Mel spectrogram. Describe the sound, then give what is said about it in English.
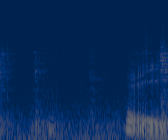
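A locksmith's emergency kit of skeleton keys and lock picks in a heavy leather case is rummaged through, making faint, scattered metallic clinks and rattles before a voice abruptly starts talking. “Hey, this kit's full of skeleton keys and pick locks and stuff.”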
